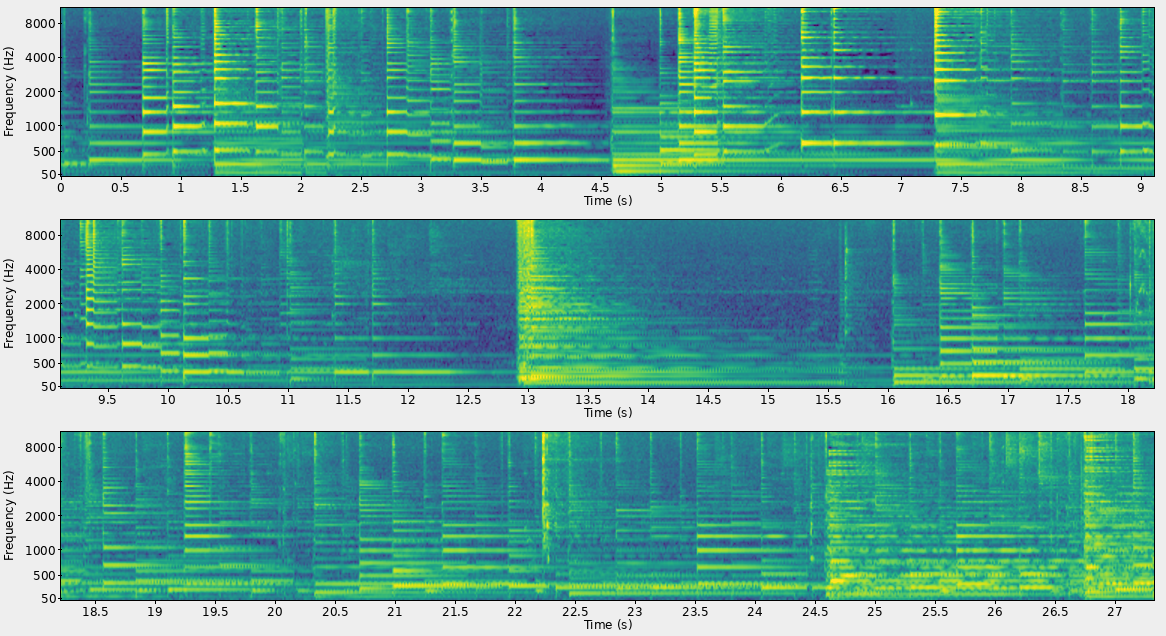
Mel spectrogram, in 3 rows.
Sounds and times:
Acoustic guitar: 0.0 - 27.3.

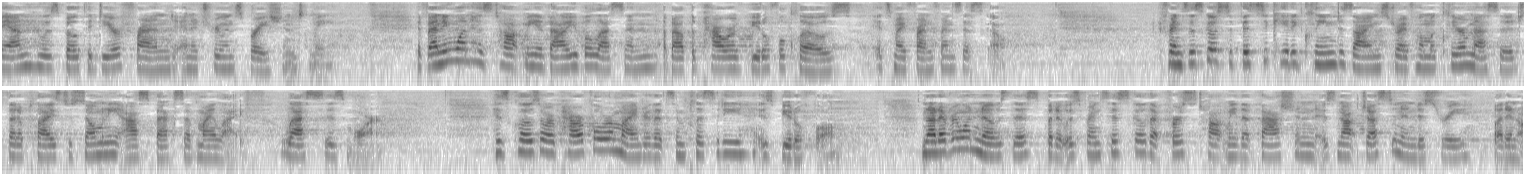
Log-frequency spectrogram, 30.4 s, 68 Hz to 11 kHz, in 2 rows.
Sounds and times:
Female speech, woman speaking: 0.0 - 3.4, 4.2 - 10.1, 11.6 - 19.1, 20.2 - 23.7, 24.4 - 30.4
Narration, monologue: 0.0 - 30.4.

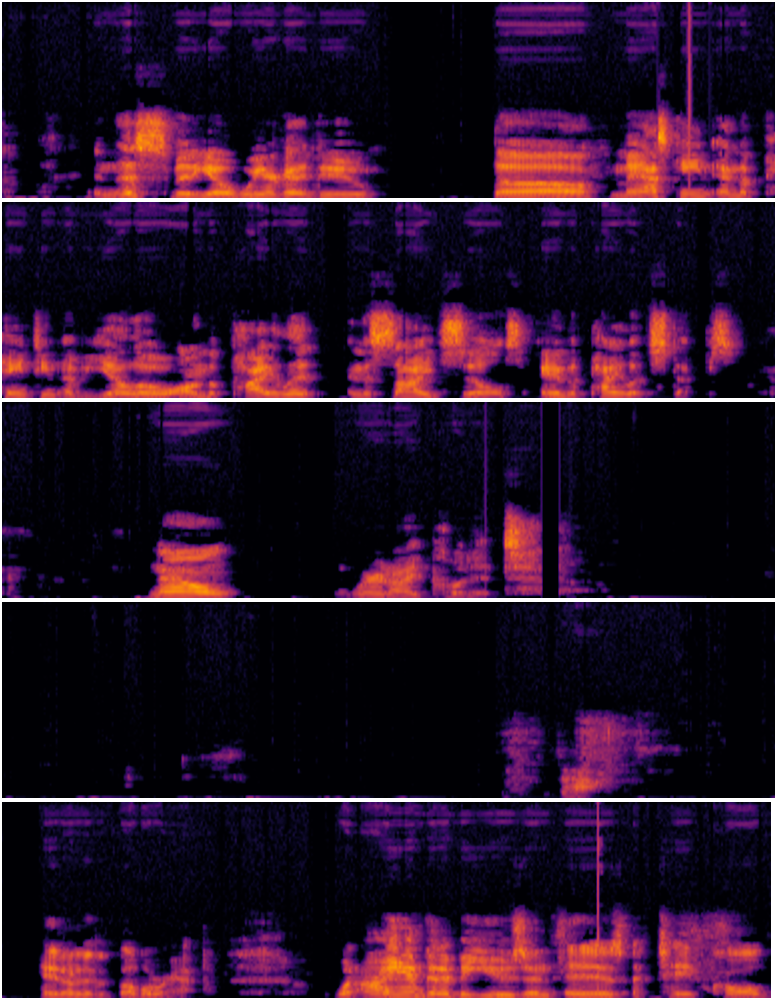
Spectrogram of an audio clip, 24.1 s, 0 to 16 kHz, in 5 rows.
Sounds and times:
Speech: 0.6 - 2.4, 3.1 - 9.5, 10.6 - 11.2, 11.8 - 13.2, 19.6 - 20.6, 21.4 - 24.1.

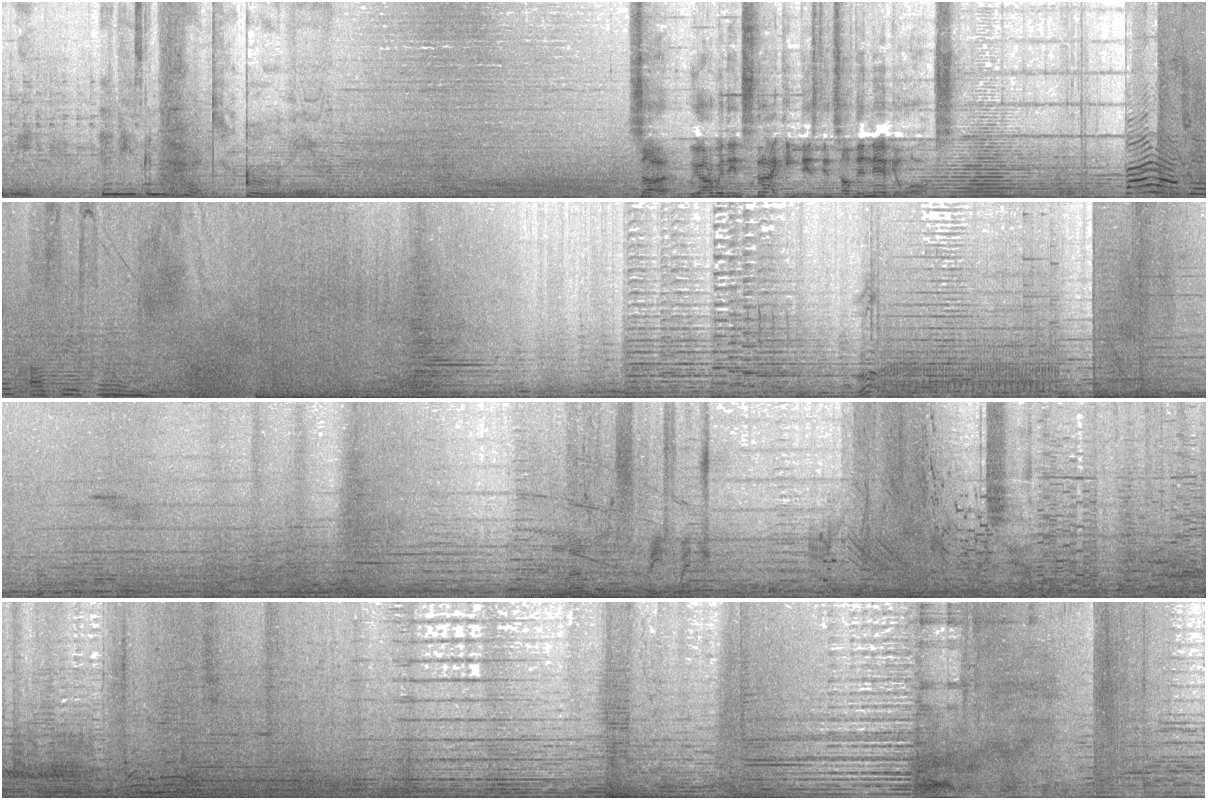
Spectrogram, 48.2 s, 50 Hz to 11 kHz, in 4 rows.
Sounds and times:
Music: 0.0 - 48.1.

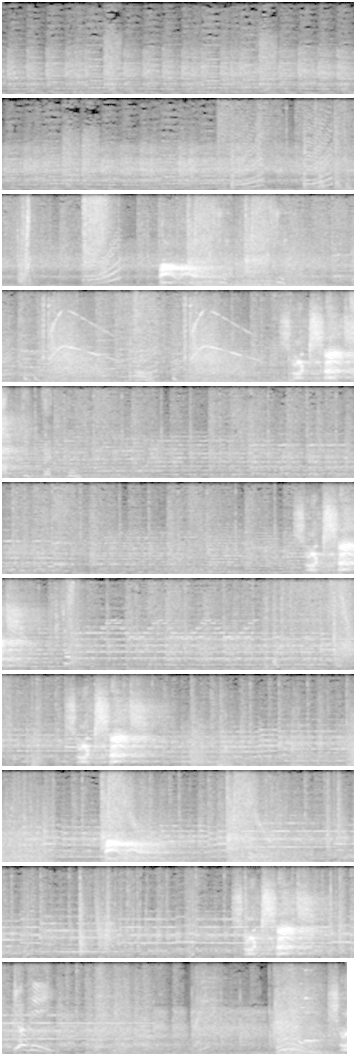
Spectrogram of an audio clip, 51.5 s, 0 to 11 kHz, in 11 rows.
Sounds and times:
Music: 0.0 - 51.5.

